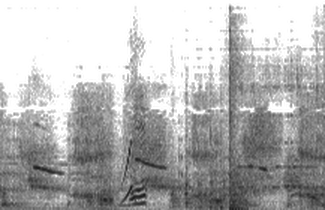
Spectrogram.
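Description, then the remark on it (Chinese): A farmer's small chickens, worn out from laying eggs all day for Easter, snoring loudly, with repeated rough, buzzy snores broken by a brief squeaky rising whistle, over a steady bed of other background sound. “这么小的鸡打呼好大声哦！”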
